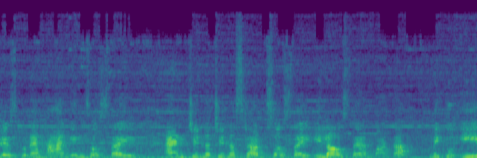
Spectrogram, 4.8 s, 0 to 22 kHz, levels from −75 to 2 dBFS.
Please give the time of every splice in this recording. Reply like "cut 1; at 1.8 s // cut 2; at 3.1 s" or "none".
none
